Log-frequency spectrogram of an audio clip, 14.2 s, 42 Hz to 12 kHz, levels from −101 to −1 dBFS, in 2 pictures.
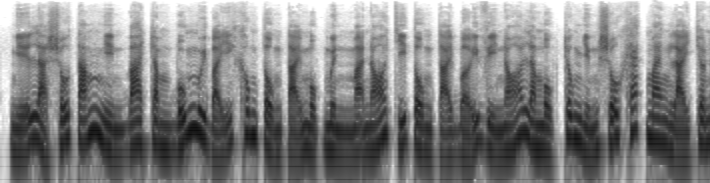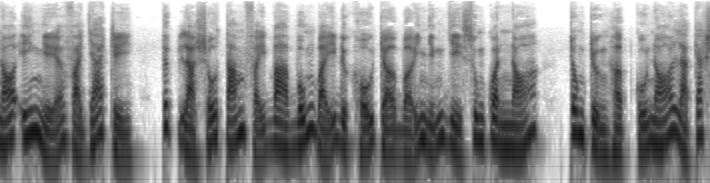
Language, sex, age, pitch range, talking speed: Vietnamese, male, 20-39, 115-165 Hz, 230 wpm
